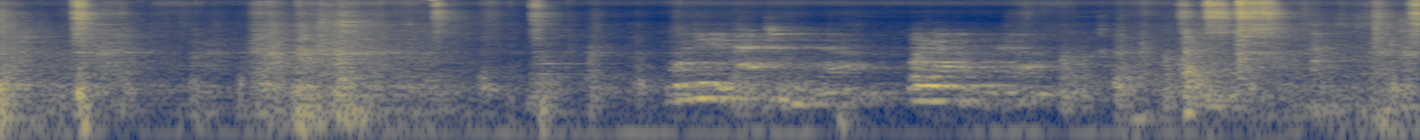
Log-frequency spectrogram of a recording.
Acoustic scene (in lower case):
elevator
